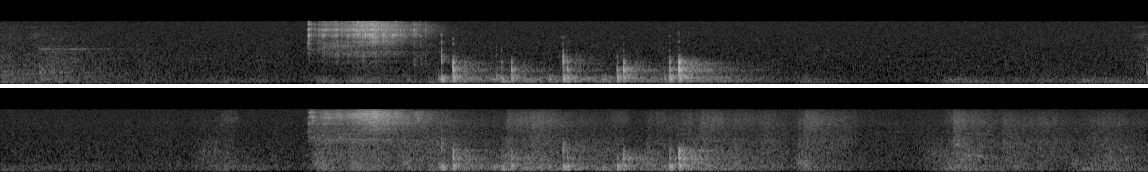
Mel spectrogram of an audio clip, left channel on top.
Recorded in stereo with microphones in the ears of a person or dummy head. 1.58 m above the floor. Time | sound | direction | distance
3.1 | a dropped coin | 30° left (ahead or behind) | 4 m
4.4 | tapping | 20° left (ahead or behind) | 1.3 m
